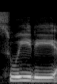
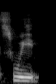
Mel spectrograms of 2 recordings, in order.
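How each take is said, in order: First: The name is said as two syllables. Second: The name is said as one syllable. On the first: The speaker calls it right. "but it is sweetie" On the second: The speaker calls it wrong. "I said sweet"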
